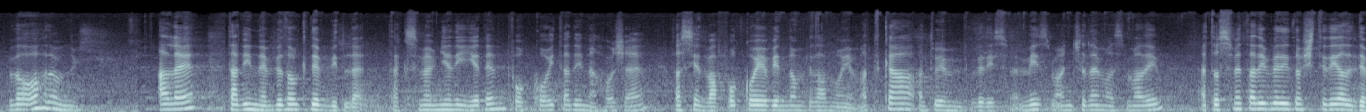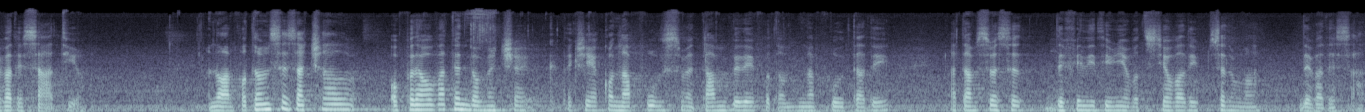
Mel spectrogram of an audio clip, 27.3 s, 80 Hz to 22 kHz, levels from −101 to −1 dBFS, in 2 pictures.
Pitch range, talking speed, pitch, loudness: 145-175 Hz, 145 wpm, 160 Hz, -23 LUFS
